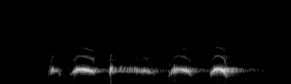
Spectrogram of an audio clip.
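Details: Spotted dove giving the lively 'kuk 2' call meant to lure other doves into calling: a brief opening note followed by four low, soft coos, the middle one drawn out and quavering, finishing in about two seconds against silence.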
